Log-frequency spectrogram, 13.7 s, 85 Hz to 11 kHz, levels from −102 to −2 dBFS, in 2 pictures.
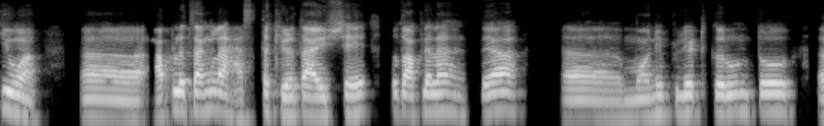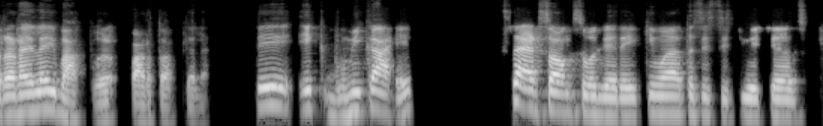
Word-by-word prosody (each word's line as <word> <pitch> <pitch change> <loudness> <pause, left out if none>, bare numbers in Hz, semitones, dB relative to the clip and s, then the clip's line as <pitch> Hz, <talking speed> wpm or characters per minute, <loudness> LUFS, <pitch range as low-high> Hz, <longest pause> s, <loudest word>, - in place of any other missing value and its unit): किंवा 335 -2 +3 0.4
अ, - - -7 0.6
आपलं 155 +6 +2
चांगलं 160 +1 +3
हसतं 115 -1 -5
खेळतं 130 +1 +1
आयुष्य 130 +1 +2
आहे, 145 +2 +2
तर 150 0 -12
तो - - +4
आपल्याला 150 +2 +2 0.2
त्या 155 +3 +3 0.5
अ, 115 -1 -3
मॅनिप्युलेट 140 +4 -3
करून 145 +1 +1
तो 150 - +1 0.4
रडायलाही 145 +5 +4
भाग - - -1
अ, - - -4 0.2
पाडतो - - -1
आपल्याला. - - -11 0.4
ते 380 +1 +4 0.3
एक 345 - -7
भूमिका 150 +6 +1
आहे, - - +1 0.9
सॅड 175 -6 +7
सांग्स 150 -3 +3
वगैरे 130 -2 +1
किंवा 140 -1 +1
तशी 130 -1 -5
सिच्युएशन्स, 120 0 -2
140 Hz, 135 wpm, -23 LUFS, 125-150 Hz, 0.9 s, सॅड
